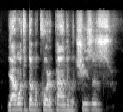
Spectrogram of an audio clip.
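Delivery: Italian gangster voice. Imitating Trump ordering fast food: Trump impression like Italian mobster. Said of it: "your version of Trump always sound like an Italian mobster".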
